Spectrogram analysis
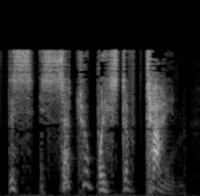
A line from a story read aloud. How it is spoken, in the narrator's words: Hermione hissed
